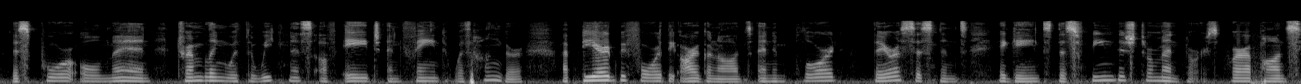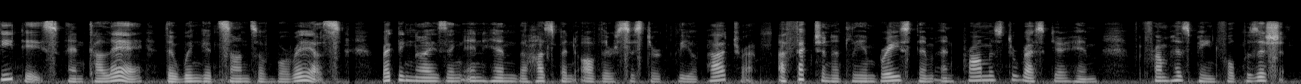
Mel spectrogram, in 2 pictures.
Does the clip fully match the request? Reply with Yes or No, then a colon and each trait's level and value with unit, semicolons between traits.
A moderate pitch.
Yes: medium, 145 Hz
